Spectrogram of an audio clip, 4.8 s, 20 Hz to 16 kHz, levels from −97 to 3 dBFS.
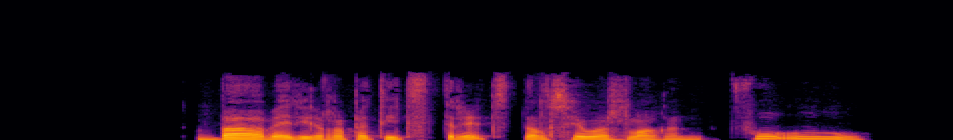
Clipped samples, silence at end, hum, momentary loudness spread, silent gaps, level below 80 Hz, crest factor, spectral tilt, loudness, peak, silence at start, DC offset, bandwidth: under 0.1%; 0.45 s; none; 13 LU; 3.60-3.64 s; -62 dBFS; 20 dB; -8 dB/octave; -23 LUFS; -2 dBFS; 1 s; under 0.1%; 7.8 kHz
